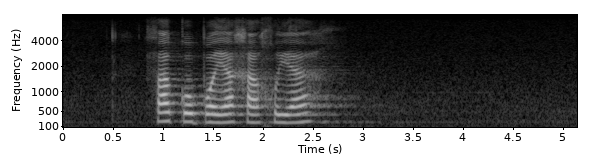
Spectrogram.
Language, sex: Tswana, female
